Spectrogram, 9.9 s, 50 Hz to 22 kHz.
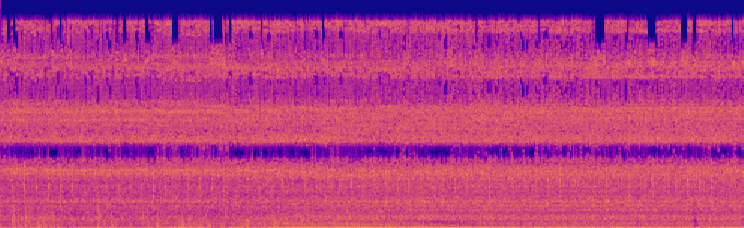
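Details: Chevrolet 454 big-block V8 at idle: a quick light ticking from a bad lifter over an uneven, lumpy beat from a misfire, causing vibration.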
